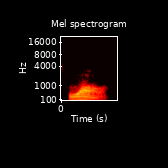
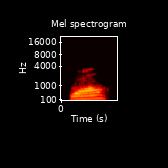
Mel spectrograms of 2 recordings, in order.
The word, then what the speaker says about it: Wahl: Wall as striker. Yeah. Who will? WAL. Yeah. I've never heard of him. He's younger. WA. He's It's like younger. it's spelled like the Clipper. WAHL.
